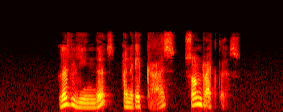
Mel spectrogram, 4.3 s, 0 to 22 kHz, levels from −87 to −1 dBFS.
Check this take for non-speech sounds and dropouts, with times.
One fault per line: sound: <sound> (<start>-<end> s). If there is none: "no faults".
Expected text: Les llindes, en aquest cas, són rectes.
no faults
